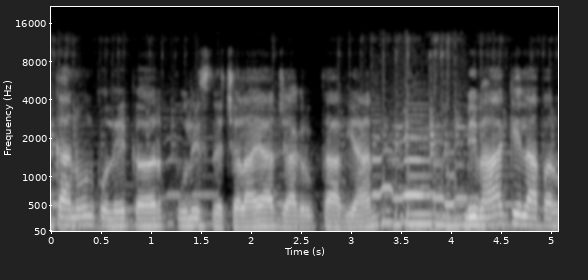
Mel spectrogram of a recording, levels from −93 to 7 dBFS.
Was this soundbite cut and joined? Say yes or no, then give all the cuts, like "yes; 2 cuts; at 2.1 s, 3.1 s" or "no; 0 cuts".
no; 0 cuts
